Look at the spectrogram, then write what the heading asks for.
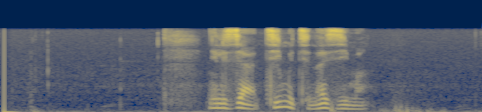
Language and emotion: Russian, neutral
